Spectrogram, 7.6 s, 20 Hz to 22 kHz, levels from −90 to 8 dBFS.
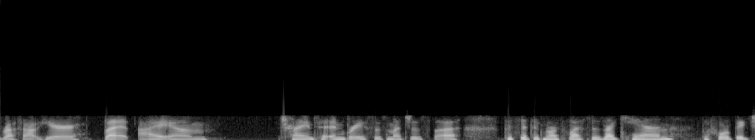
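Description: Just after "embrace as much as", from 4.30 s to 4.44 s, the speech level falls abruptly by about 6 dB and then recovers. That step size is what a mono sum gives when one stereo channel vanishes, so the likely cause is a one channel drops out fault: the content shared by both channels loses half its contribution. Anything carried only in the missing channel is gone for those 0.15 s.

From 4.82 s to the end of the clip, the speech turns rougher, buzzier and more synthetic with no gap and no change in bandwidth. It still stops at 4 kHz as in the earlier narrowband mobile-codec audio. This is an AMR rate drop. The codec has fewer bits per 20 ms frame to describe the vocal tract and its excitation pulses, so the coarser result fits a step from 12.2 kbps down to 4.75 kbps, and it stays at that lower quality through to the end.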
